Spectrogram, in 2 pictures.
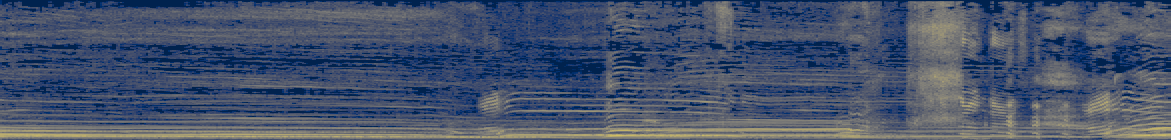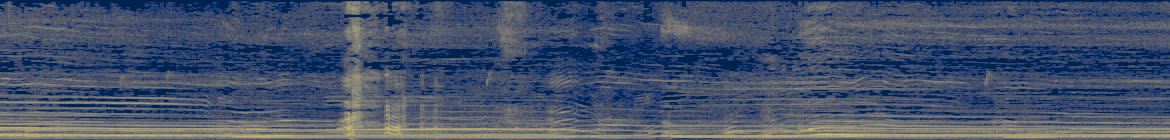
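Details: Wolves at a farm howling together in a chorus: many long, steady and gliding tones overlapping at different pitches, some sliding up or breaking, sustained without pause throughout.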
